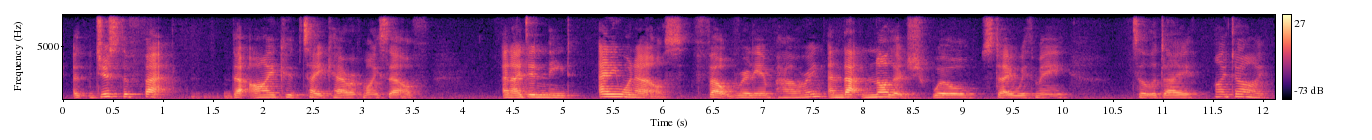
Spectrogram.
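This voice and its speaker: A woman's voice: medium pitch, unhurried, reverberant. A woman from the Netherlands, a native Dutch speaker in her thirties, co-hosting a casual vlog in an earnest way, often restarting words. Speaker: vlog co-host, actor.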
